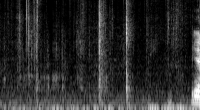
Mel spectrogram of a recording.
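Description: Plastic wrapping crinkling and tearing as a sealed box of trading-card packs is opened by hand: a handful of sharp, separate crackles.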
